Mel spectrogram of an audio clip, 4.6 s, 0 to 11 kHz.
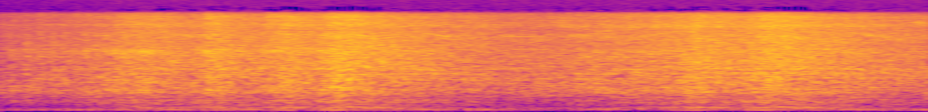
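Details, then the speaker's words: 2018 Yamaha R15 (registered 2019): smooth, even single-cylinder idle with clean throttle blips and no knocks or rattles. Engine still smooth; normal idle and rev. "Oke. Mesin juga masih halus."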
